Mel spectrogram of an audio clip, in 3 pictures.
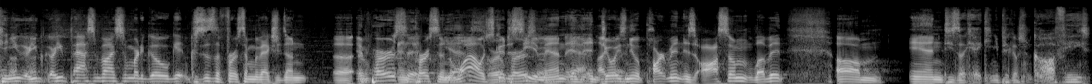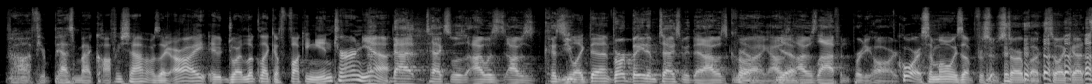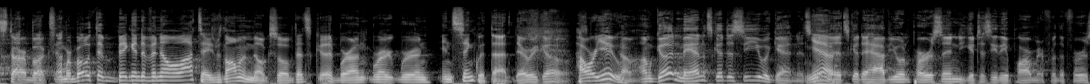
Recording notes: from a coffee shop in Kingston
